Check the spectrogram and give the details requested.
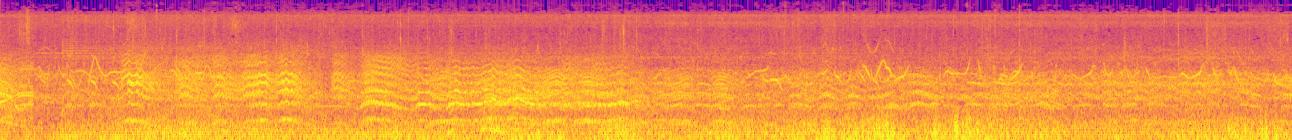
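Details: King penguins at Fortuna Bay, South Georgia: a dense chorus of overlapping, wavering, trumpet-like calls with pulsing harmonics, several birds calling at once over a steady low rumble.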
